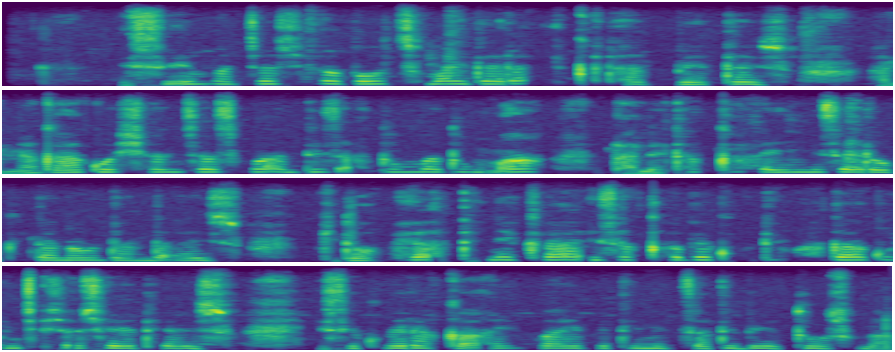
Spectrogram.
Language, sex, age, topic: Gamo, male, 25-35, agriculture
